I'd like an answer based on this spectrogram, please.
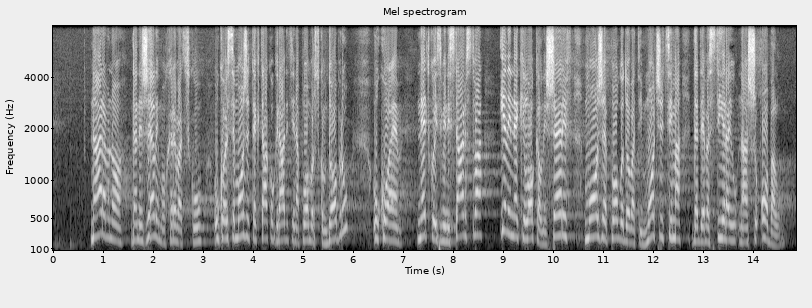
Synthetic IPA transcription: naːɾaʋno̞d̪ane̞ʒe̞limo̞xr̩ʋat̪skuuko̞jojse̞mo̞ʒet̪e̞kt̪ako̞ɡɾaːd̪it̪inapo̞mo̞ɾsko̞md̪o̞bɾu | uko̞je̞m | ne̞t̪ko̞izminist̪aːɾst̪ʋa | iline̞kilˠo̞kalˠniʃe̞ɾifmo̞ʒe̞po̞ɡo̞d̪o̞ʋat̪imo̞t͡ɕnit̪sima | d̪ad̪e̞ʋast̪iːɾajunaʃuʔo̞balu

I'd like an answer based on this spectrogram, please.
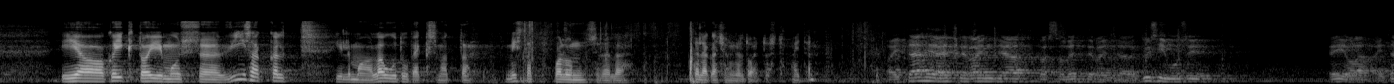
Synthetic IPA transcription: jɑkɤjkt̪o̞jmusviːsɑkːˑɑlt̪ilmɑlɑwd̪upe̞ksmɑt̪ːɑ | mist̪ɑppɑlunse̞lːele | t̪e̞lːe̞ɡ̥ɑt̪sioːnilet̪o̞t̪ːˑu̥st̪ɑjt̪ːæhɑjt̪ːæɦejɑet̪ːekɑnʲd̪̥iɑkɑsːone̞t̪ːekɑnʲd̪̥ʲiɑlekysʲimusi | ejoleɑjt̪ːæ

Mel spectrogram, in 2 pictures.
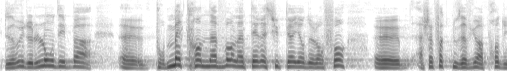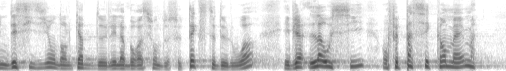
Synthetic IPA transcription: nuzavɔ̃yd̪əlɔ̃d̪eba | øpuʁmɛt̪χɑ̃navɑ̃lɛ̃t̪eʁɛsypeʁjœʁd̪əlɑ̃fɑ̃ | øaʃakfwakənuzavjɔ̃apχɑ̃d̪ʁynd̪esizjɔ̃d̪ɑ̃ləkad̪ʁəd̪əlelabɔʁasjɔ̃d̪əsət̪ɛkst̪d̪əlwa | ebjɛ̃laosiɔ̃fɛpasekɑ̃mɛm

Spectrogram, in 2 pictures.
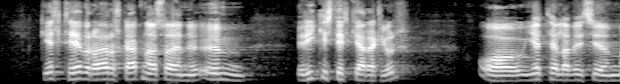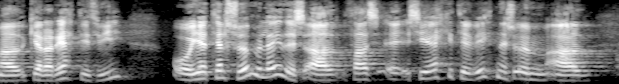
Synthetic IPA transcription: cɪl̥t̪hɛvʏɾɔɛɾawskapnaðasvaːðɪnːʏʔʏm | ɾiːcɪst̪ɪr̥caɾɛklʏɾ̥ | ɔɣjɛt̪ʰɪlavɪðsjɛʏmaðcɛːɾarjɛht̪iθvi | ɔɣjɛt̪ʰɪlsœːmʏleːjðɪsaðθaðsjɛɛhcɪt̪ʰɪlvɪht̪nɪsʏmað

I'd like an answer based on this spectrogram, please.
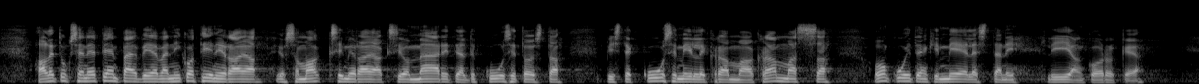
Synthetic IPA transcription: hɑlːit̪uksene̞t̪eːmpæiʋʋieʋæniko̞t̪iːnirɑjɑjo̞sːɑmɑksimirɑjɑksio̞mmæːɾit̪elt̪ykkuːsit̪o̞ist̪ɑ | pist̪ekːuːsimilːikrɑmːɑːkrɑmːɑsːɑoŋkuit̪eŋkimmielest̪æniliːɑŋko̞rkeɑ

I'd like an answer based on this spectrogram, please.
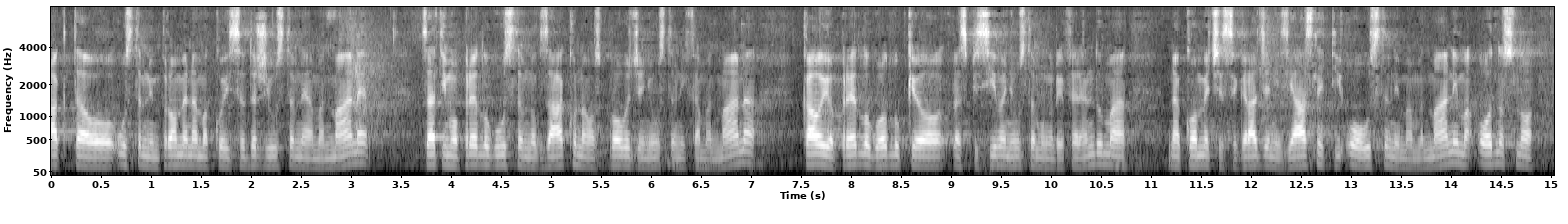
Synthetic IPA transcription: akt̪ao̞uːst̪aʋnimpɾo̞me̞namako̞jised̪r̩ʒiuːst̪aʋne̞amand̪maːne̞ | z̥at̪imo̞pɾe̞ːd̪lˠo̞ɡuuːst̪aʋno̞ɡzaːko̞nao̞spɾo̞ʋo̞d͡ʑe̞ɲuuːst̪aʋnixamand̪maːna | kao̞io̞pɾe̞ːd̪lˠo̞ɡuo̞d̪luke̞o̞ɾaspisiːʋaɲuuːst̪aʋno̞ɡɾe̞fe̞ɾe̞nd̪uma | nako̞me̞t͡ɕe̞se̞ɡɾad͡ʑaniːzjaːsnit̪iʔo̞uːst̪aʋnimamand̪maːnimaʔo̞d̪no̞sno̞

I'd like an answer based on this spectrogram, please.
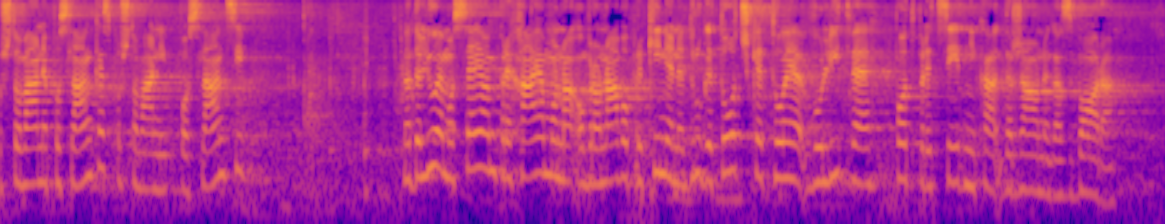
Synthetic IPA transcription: pɔʃt̪ɔʋaːnɛpɔslaːŋkɛspɔʃt̪ɔʋaːnipɔslaːnt̪si | nad̪aljuːjɛmɔsɛːjɔinpɾɛxaːjamɔnaʔɔbɾawnaːʋɔpɾɛkinjɛnɛd̪ɾuɡɛt̪oːt͡ʃkɛt̪oːjɛʋɔlit̪ʋɛpɔt̪pɾɛt̪seːd̪nikad̪əɾʒaːwnɛɡazbɔːɾa̰

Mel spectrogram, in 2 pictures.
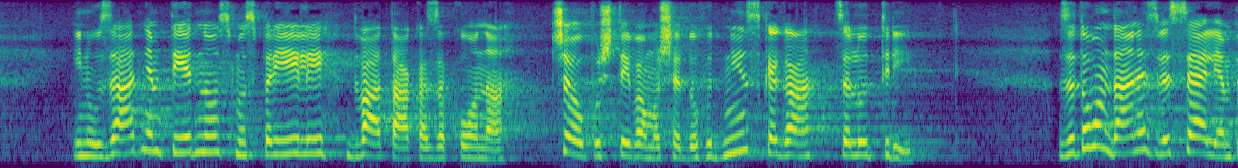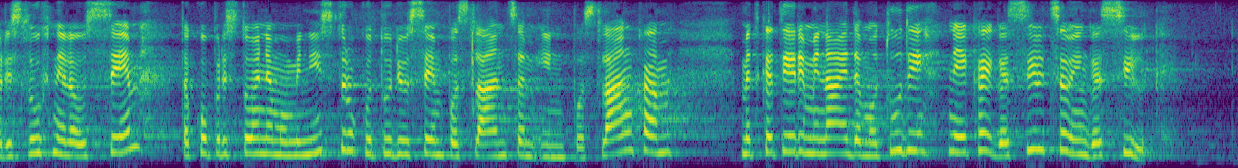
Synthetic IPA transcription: inuzaːd̪nɲɛmt̪eːd̪nusmɔspɾɛjeːlid̪ʋaːt̪aːkazakoːnat͡ʃɛupɔʃt̪eːʋamɔʃɛd̪ɔxɔd̪ninskɛɡat̪sɛloːt̪ɾi | zat̪oːbomd̪aːnɛzʋɛsɛːljɛmpɾisluːxnilawsemt̪akoːpɾist̪oːjnɛmuminist̪ɾukɔt̪ːuːd̪iwsempɔslaːnt̪sɛminpɔslaŋkamː | ɛt̪kat̪eːɾiminaːjd̪ɛmɔt̪uːd̪ineːkajɡasilt̪sɛwiŋɡasilk

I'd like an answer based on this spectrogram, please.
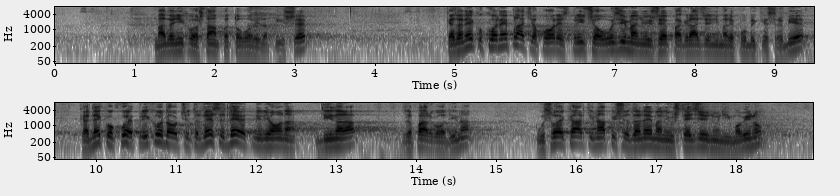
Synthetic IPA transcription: mad̪aɲixo̞ʋaʃt̪ampat̪o̞ːʋo̞lid̪apiːʃe | kad̪ane̞ko̞ko̞ne̞plˠaːt͡ɕapo̞ːɾe̞zpɾiːt͡ʃao̞uzimaɲuiʒepaɡɾad͡ʑanimaɾe̞publike̞sr̩bije̞kad̪ne̞ko̞ko̞je̞pɾixod̪aot͡ʃe̞t̪ərd̪e̞set̪d̪eʋet̪milio̞ːnad̪inaɾazapaːɾɡo̞d̪ina | usʋo̞jo̞jkaːɾt̪inapiʃed̪ane̞ːmaniuʃt̪ed͡ʑeʋnunimo̞ʋinu

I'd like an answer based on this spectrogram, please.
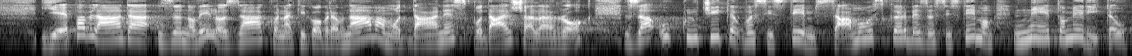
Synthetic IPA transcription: jɛpaʋlaːd̪azənɔʋeːlɔzaːkɔnakiɡaɔbɾawnaːʋamɔd̪aːnɛspɔd̪aːlʃalaɾɔkzaʔuklʲut͡ʃiːt̪ɛwʋəsist̪eːmsa̰ːmɔɔskəɾbɛzəsist̪eːmɔm | nɛt̪ɔmɛɾiːt̪ɛw

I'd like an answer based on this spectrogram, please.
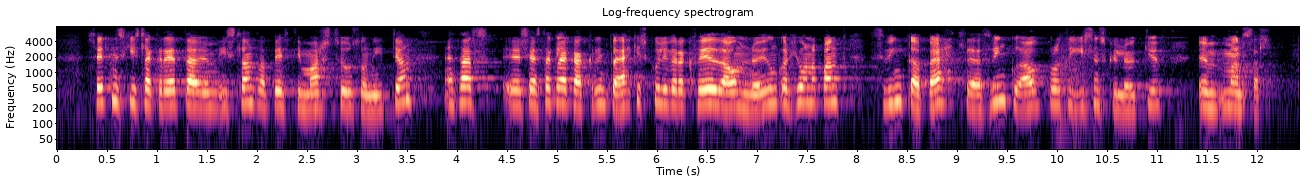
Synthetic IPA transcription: sejt̪nɪscist̪lakɾɛːt̪aʏmist̪lant̪vaɾpɪr̥t̪imar̥st̪ʰvʏʏst̪aniːt̪jawn | ɛ̰nθaɾ̥sɛ̥sjɛst̪ʰaklɛkakɾin̥t̪aðɛhcɪskʏːlɪvɛːɾakʰvɛːððawʏmnœːɥðʏŋkaɾ̥çoːwnapant̪θviŋkaðpɛht̪lɛɣaθviŋkʏðavpɾɔːt̪ɪiist̪ɛnskʏlœːɥcʏvʏmːansal̥

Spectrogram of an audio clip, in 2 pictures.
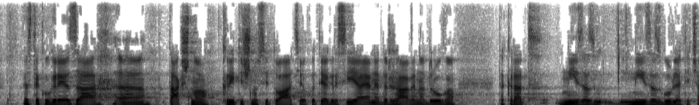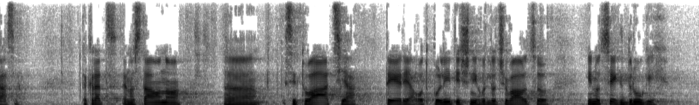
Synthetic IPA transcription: ʋest̪ɛkɔɡɾeːza | t̪akʃnɔkɾit̪it͡ʃnɔsit̪uaːt̪sijɔkɔt̪jɛaɡɾɛsiːjaɛːnɛd̪əɾʒaːʋɛnad̪ɾuɡɔt̪akɾat̪nizanizazɡublʲjat̪it͡ʃa̰ːsa | t̪akɾat̪ɛnɔst̪awnɔ | sit̪uaːt̪sijat̪eːɾjaʔɔt̪pɔliːt̪it͡ʃnixɔd̪lɔt͡ʃɛʋawt̪sɛw | inɔt̪w̥seːɣd̪ɾuːɡix

